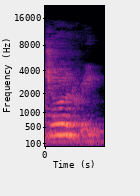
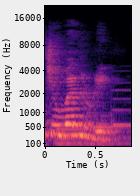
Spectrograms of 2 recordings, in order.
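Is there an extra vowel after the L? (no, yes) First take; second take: no; yes. First: There is no extra vowel after the L. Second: There is an extra vowel after the L. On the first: The speaker calls it right. "in this the E is silent" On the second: The speaker calls it wrong.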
